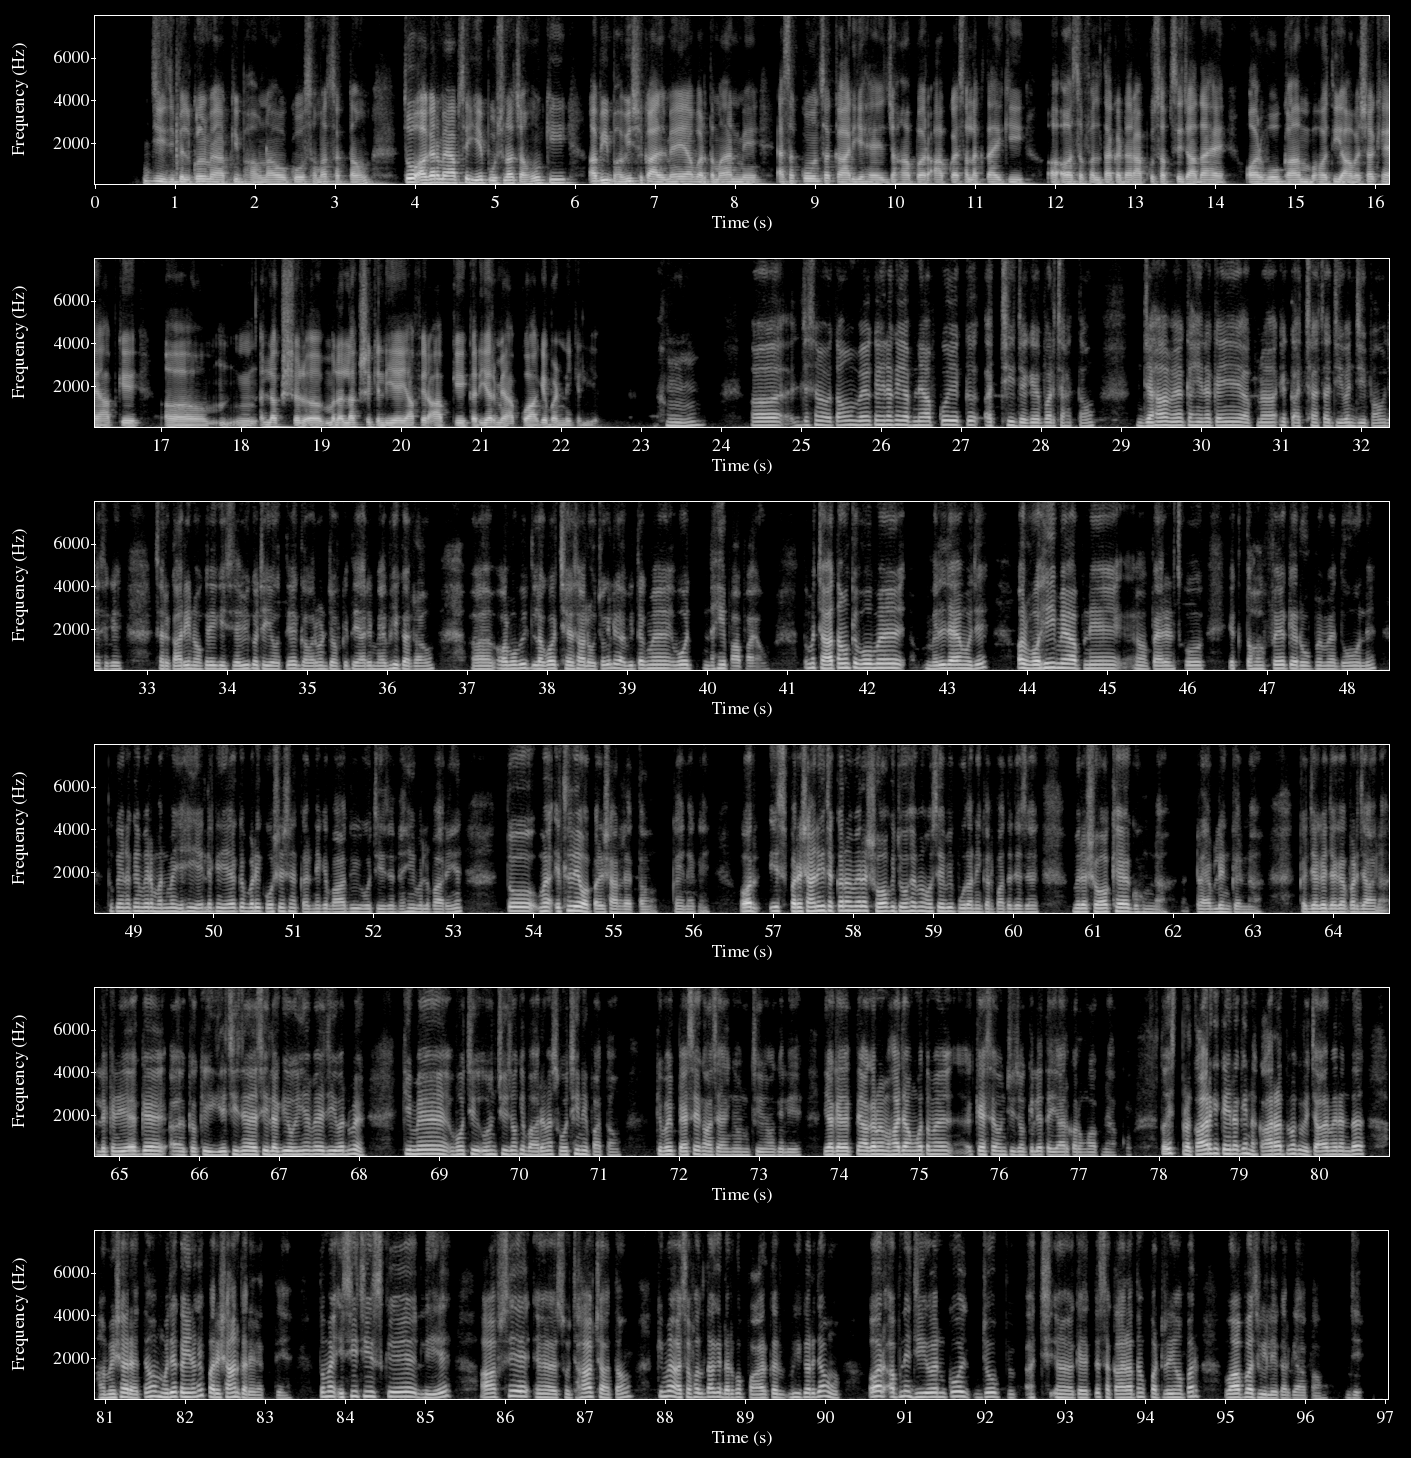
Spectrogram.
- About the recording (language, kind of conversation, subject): Hindi, advice, असफलता के डर को कैसे पार किया जा सकता है?
- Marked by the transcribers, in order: tapping; in English: "करियर"; other background noise; in English: "गवर्नमेंट जॉब"; in English: "पेरेंट्स"; in English: "ट्रैवलिंग"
